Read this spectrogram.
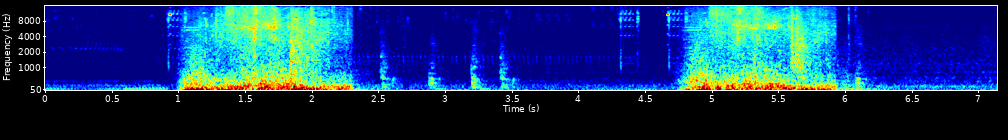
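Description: A building part locks into place with a loud rushing burst.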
